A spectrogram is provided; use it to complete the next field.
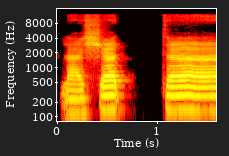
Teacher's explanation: Kemudian taknya bertasdid, tunaikan tasdidnya. Kemudian di situ ada fathah berdiri. Maka dibaca panjang dua harokat.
